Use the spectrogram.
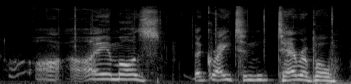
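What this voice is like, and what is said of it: Trembling voice. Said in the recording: “in a trembling voice.”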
